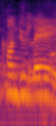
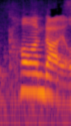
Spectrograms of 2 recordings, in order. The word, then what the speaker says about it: condyle: you pronounce it oh condu lay of course condulay con delay okay so we say condyle that's how you pronounce it okay all right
